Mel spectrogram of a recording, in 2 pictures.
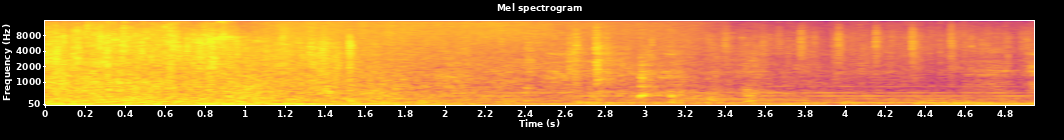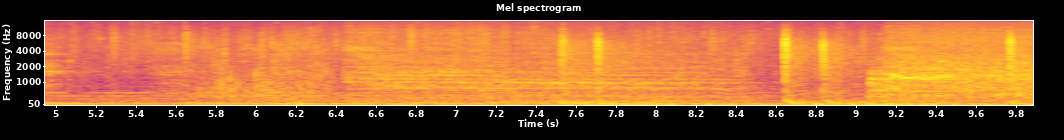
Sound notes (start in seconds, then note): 0.0 fire blazes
